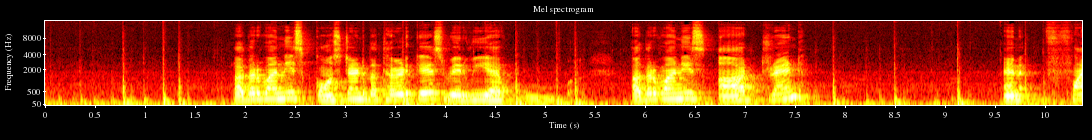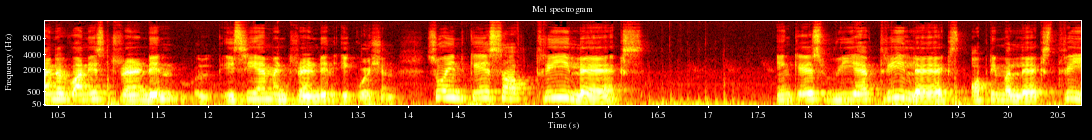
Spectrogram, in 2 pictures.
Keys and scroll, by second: 0.0-13.2 typing, 16.4-19.9 typing.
